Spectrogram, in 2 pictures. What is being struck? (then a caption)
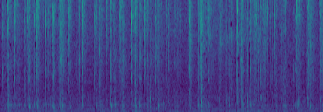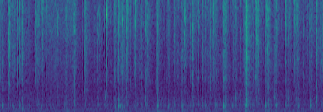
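Plastic laptop keyboard. Both hands type rapidly with their fingertips on a dark laptop keyboard with plastic keys resting on a wooden desk. A dense, continuous stream of light, clicky keystrokes with bright, crisp edges rides over a low, steady hum. Each click decays almost instantly, keeping the texture quick and busy throughout.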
